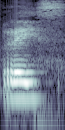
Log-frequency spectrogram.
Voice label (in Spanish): "rreis", Silabas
